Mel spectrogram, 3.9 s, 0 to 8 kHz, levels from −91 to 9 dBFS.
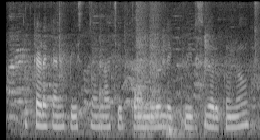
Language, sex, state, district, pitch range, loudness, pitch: Telugu, female, Andhra Pradesh, Sri Satya Sai, 185-210 Hz, -19 LUFS, 195 Hz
